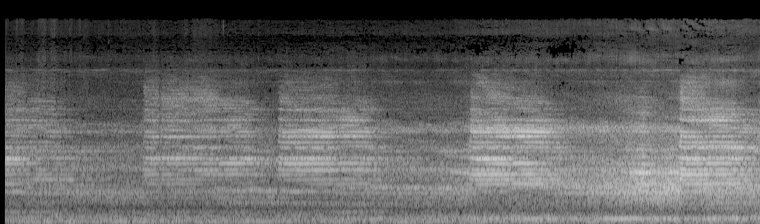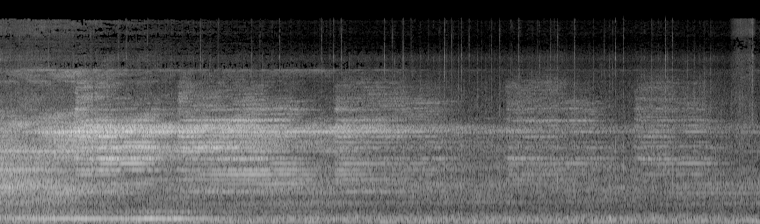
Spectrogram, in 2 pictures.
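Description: Model diesel locomotive's sound system sounding its horn in a string of blasts a few seconds each, the longest in the middle and fading toward the end, over a low steady engine hum.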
